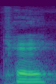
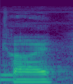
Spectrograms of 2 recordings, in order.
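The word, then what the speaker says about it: καί: did ancient Greek um you already had the ITA being pronounced as an e Alpha Iota being pronounced a so it be K not Kai um and so when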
